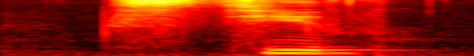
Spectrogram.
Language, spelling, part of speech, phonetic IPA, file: Ukrainian, стіл, noun, [sʲtʲiɫ], Uk-стіл.ogg
- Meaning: 1. table (item of furniture) 2. princely throne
